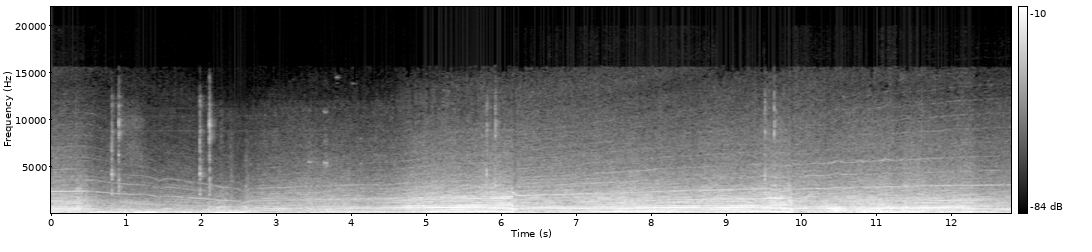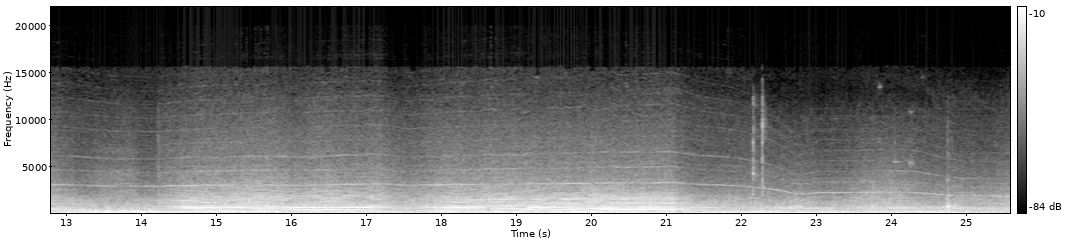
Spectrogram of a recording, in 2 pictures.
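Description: Race car engine in the Assetto Corsa video game lapping the Nürburgring, a loud, sustained whine that climbs through the revs, dips on gear changes and lifts off near the end, heard alone throughout.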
